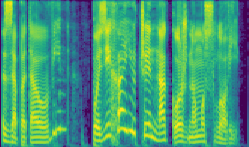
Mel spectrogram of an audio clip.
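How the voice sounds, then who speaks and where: Male storybook reader, very animated, gravelly tone, dry close sound. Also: mid-range voice, normal speed, dry recording. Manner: animated, swooping up and down. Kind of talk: expressive storybook narration.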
